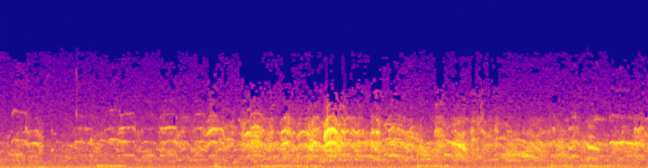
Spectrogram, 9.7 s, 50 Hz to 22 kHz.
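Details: Hundreds of Arctic terns at a breeding colony, Rottumerplaat, Netherlands, 4 June 2023; a dense, continuous chorus of shrill, squealing calls with one louder call at mid-point.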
